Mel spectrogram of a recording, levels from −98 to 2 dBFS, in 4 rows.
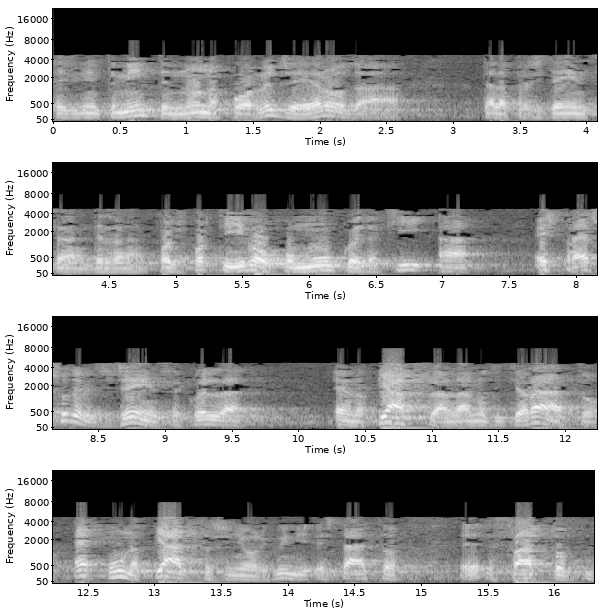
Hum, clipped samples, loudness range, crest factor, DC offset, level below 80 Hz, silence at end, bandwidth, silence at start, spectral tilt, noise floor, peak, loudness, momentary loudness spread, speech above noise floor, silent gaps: none; 0.8%; 3 LU; 12 dB; under 0.1%; -38 dBFS; 0 s; 8 kHz; 0 s; -7 dB/octave; -34 dBFS; 0 dBFS; -11 LUFS; 9 LU; 23 dB; none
